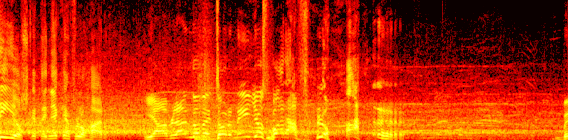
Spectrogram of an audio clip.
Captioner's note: laugh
